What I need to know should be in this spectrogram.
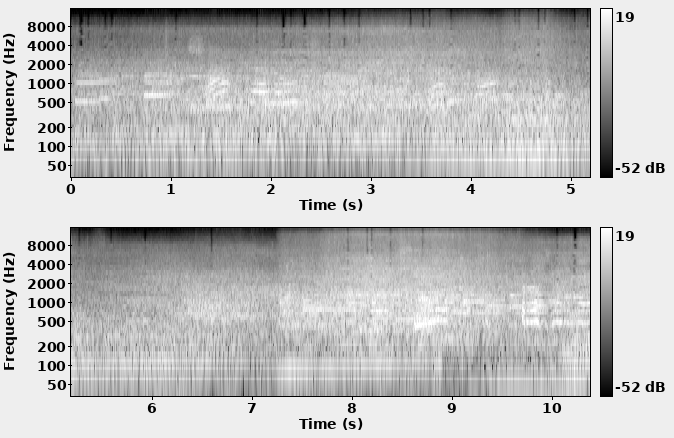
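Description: A car engine hums as the car drives slowly past on a street.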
